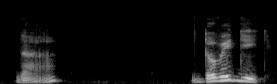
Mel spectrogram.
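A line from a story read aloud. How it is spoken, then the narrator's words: Commanding tone. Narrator (Ukrainian): звелів Редл тим самим командирським тоном, що й тоді, коли наказував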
